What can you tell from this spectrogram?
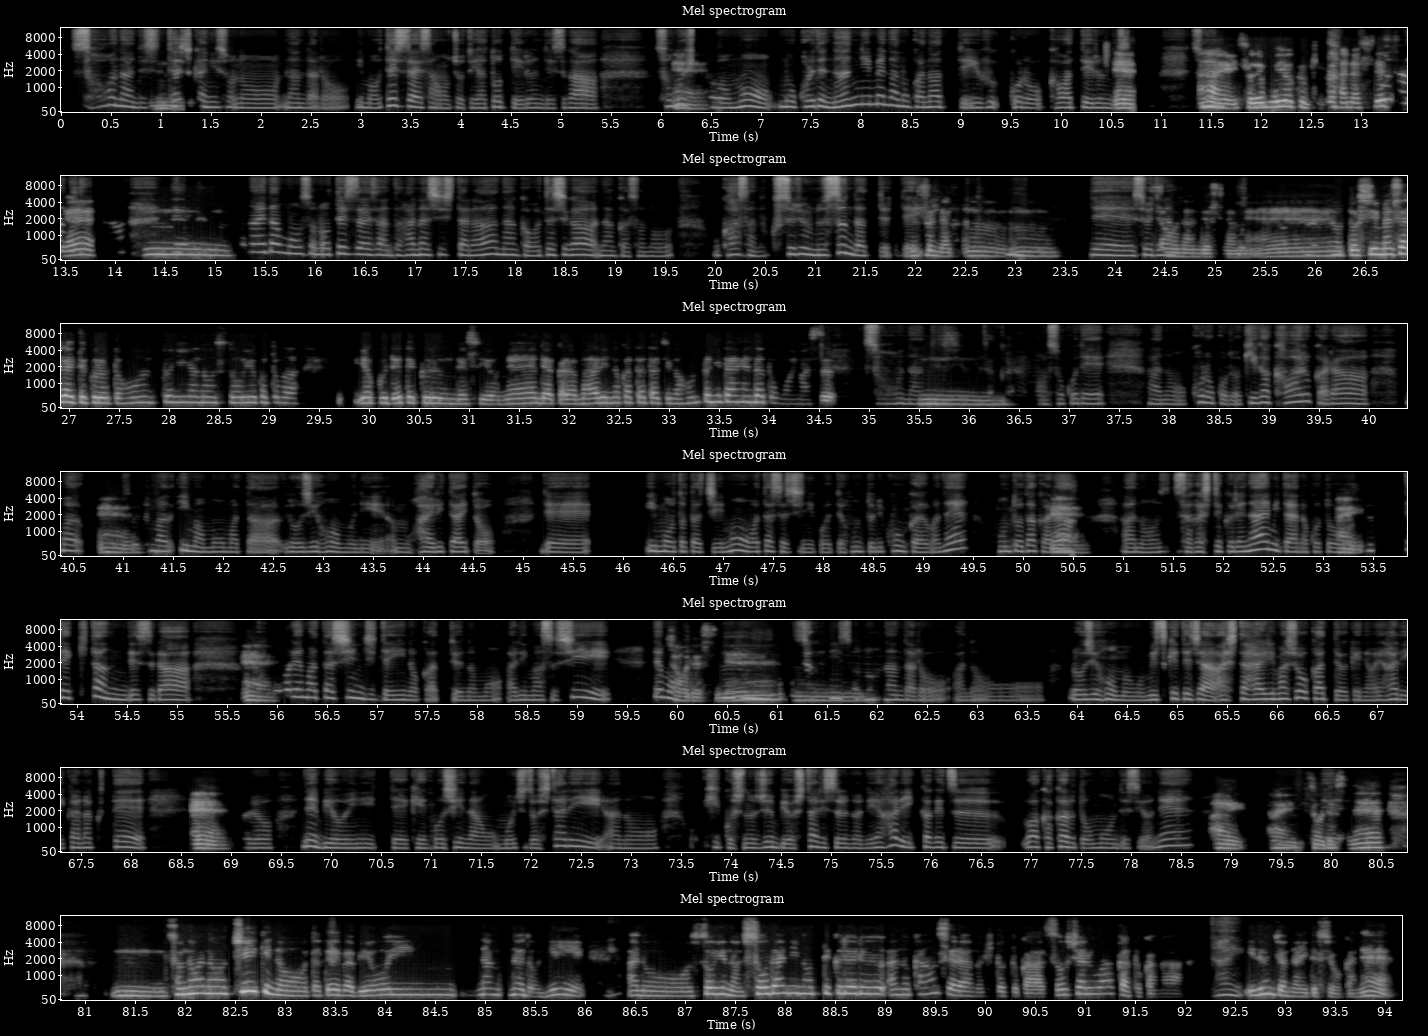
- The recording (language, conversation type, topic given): Japanese, advice, 親の介護のために生活を変えるべきか迷っているとき、どう判断すればよいですか？
- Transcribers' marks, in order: tapping; unintelligible speech; unintelligible speech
